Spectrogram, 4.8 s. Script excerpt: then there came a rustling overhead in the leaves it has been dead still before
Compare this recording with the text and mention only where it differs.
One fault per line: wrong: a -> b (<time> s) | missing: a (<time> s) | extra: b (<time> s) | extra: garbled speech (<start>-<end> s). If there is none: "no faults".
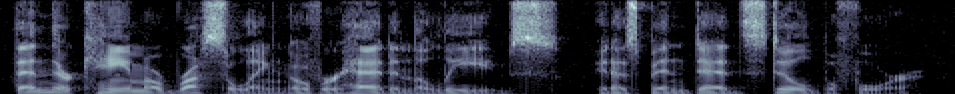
no faults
